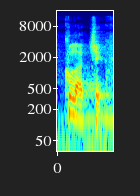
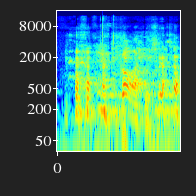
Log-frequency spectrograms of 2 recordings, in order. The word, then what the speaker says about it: Kolakušić: And another colleague from Croatia, Kulačić, right? Do I pronounce it correct? Right now, not. Kolakušić. Kolakušić, I know, it's tough with all these names.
